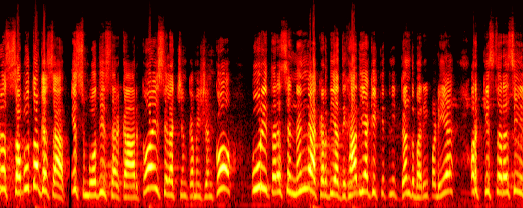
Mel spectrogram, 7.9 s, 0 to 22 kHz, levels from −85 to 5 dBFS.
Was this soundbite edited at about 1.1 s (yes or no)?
yes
